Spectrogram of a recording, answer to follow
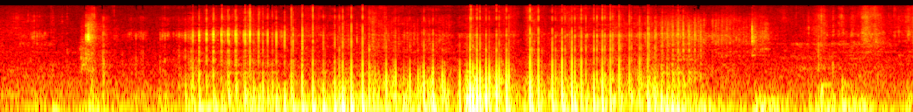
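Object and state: Corrugated plastic tube.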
